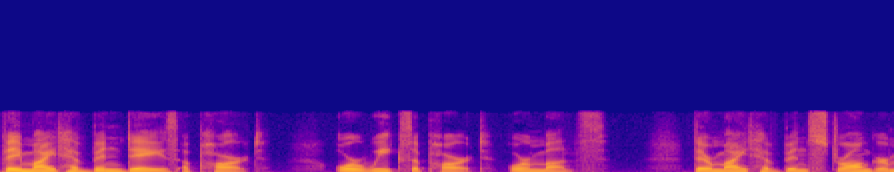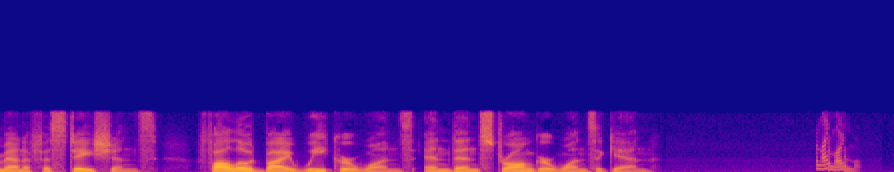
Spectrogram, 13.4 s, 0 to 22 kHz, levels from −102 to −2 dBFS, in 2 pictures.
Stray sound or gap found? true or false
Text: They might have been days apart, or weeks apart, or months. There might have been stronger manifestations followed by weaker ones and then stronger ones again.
true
